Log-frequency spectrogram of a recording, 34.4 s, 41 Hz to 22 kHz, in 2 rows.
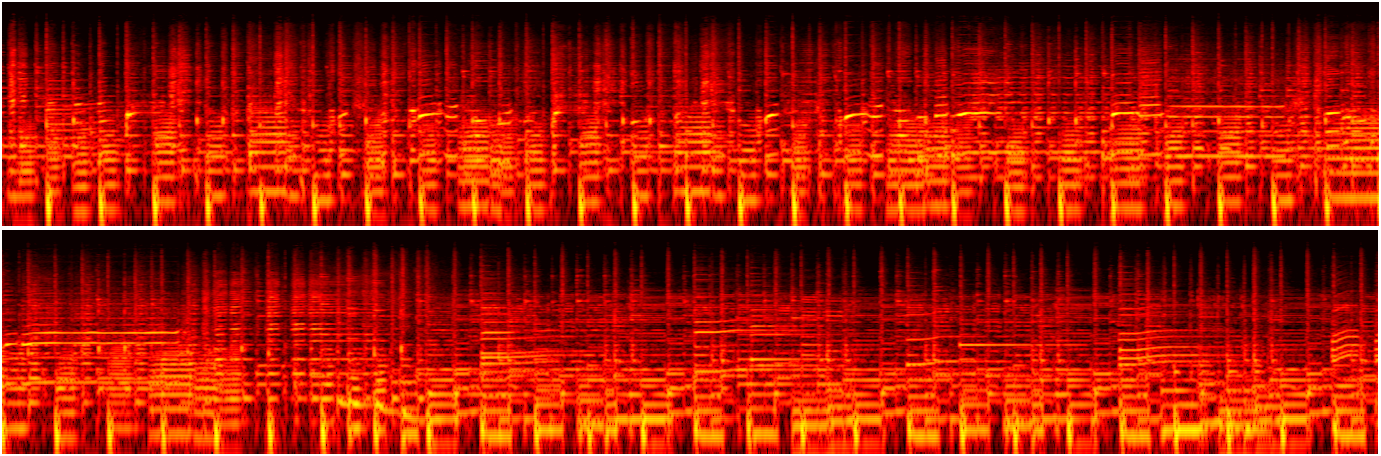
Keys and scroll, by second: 9.2 ctrl+d, 34.3 ctrl+d.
